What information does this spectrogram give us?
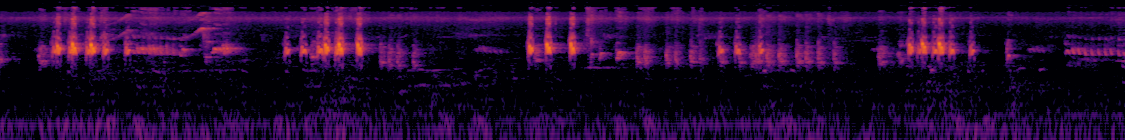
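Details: Calls of a yellow-vented bulbul nestling to its parent: rapid series of high, sharp chirps in bursts of four to six, each burst followed by a brief buzzy note, repeated every couple of seconds.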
